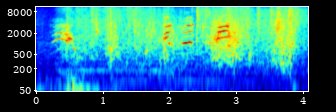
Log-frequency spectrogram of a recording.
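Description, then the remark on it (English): Water splashes and sloshes as Picard and Data dive from the opening in a ship into a lake, with several bursts of churning spray while raised, wavering voices cry out over the commotion. “Picard and Data both dive from the opening in the ship.”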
